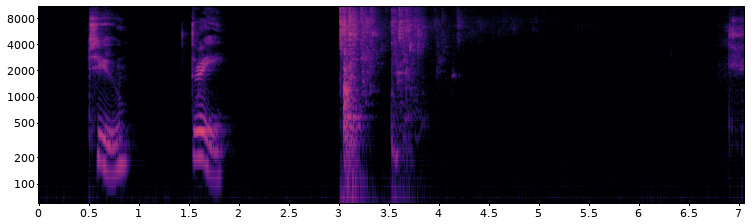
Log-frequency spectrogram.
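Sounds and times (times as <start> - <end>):
speech: 0.6 - 1.9
water sloshing in bathtub: 3.0 - 4.2
fizzing bath item dropped into bathtub water splashing: 3.0 - 4.4.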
